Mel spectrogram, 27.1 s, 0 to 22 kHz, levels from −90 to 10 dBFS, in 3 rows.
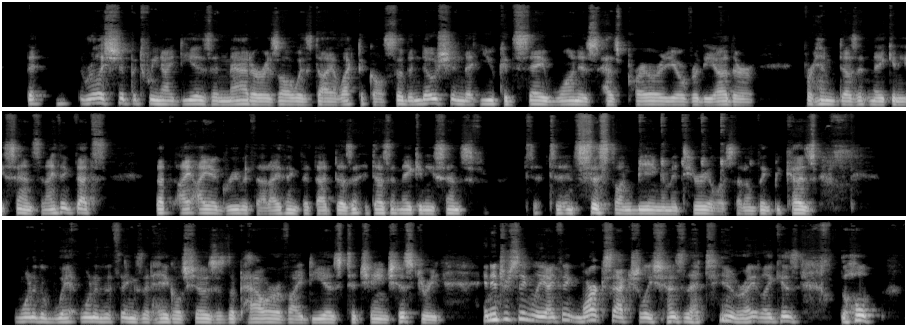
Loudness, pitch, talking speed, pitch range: -22 LUFS, 130 Hz, 205 wpm, 120-145 Hz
